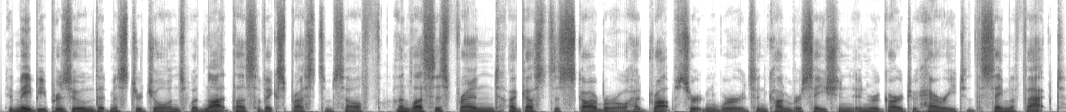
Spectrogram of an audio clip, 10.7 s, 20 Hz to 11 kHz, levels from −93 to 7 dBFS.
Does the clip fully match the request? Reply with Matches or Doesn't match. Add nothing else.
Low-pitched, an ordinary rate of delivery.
Matches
